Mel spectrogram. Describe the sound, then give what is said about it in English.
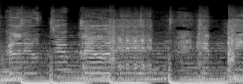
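Goat bleats sound repeatedly in a loud, continuous recording, with wavering, nasal calls that dip in pitch several times over a dense low backing. “again. The goat is getting me every time.”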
